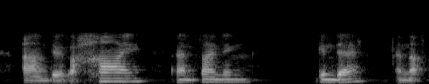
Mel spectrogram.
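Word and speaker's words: gendèr: an instrument called gender, not gender, gender. It's just a hard G, and we emphasize the second syllable, so gender.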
